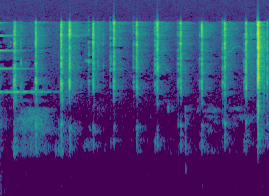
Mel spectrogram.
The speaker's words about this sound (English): When I set this timer, it literally has a ticking sound, and it's pretty noticeable. I'm sure you can hear it.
